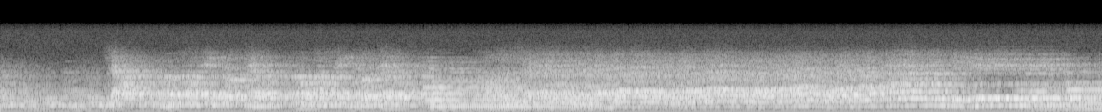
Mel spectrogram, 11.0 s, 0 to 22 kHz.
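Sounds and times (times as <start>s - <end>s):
mixed choir singing: 1.0s - 11.0s.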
